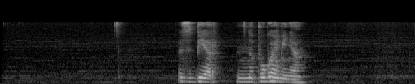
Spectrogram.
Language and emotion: Russian, angry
